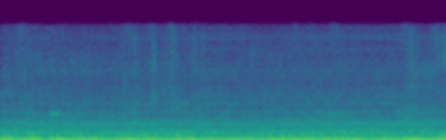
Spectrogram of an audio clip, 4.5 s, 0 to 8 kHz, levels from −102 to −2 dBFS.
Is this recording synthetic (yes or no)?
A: yes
